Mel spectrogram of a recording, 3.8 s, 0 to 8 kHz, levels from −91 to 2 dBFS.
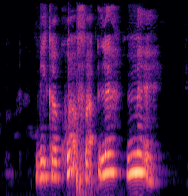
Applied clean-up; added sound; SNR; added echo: neural separator model SepFormer DNS4.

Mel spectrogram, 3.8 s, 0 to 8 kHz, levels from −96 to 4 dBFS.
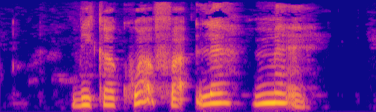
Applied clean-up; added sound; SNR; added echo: none; none; none; none.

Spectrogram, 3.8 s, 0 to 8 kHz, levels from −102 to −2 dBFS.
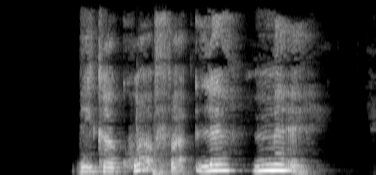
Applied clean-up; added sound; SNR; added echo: neural mask model DeepFilterNet 3.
